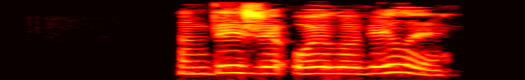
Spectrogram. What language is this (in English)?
Mari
